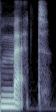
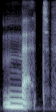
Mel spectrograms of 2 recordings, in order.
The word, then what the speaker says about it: met: Listen closely. Met. M e t. Focus on that short e sound like in bed or red. Not me, but met.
